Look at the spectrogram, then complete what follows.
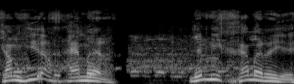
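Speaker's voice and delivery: put-on seductive, come-hither Scottish accent. Describing a woman who never used her accent that way; sexy scottish accent. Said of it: "her sexy Scottish accent".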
